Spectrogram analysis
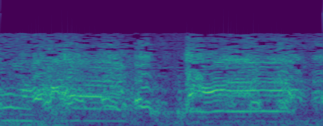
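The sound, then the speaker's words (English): Ducks call loudly while mating, a run of harsh, nasal, honking quacks that overlap and carry on almost without pause. “It's ducks. Yeah. That's them having sex. That's an easy one. That's an easy one. Ducks still sound like ducks.”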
